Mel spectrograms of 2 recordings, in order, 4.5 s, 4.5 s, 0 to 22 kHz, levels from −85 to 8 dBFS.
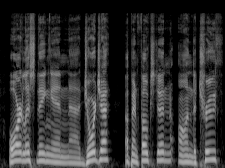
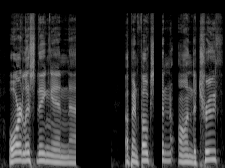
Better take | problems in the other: first | audio cutting out; at 1.5 s for 0.5 s and at 3 s

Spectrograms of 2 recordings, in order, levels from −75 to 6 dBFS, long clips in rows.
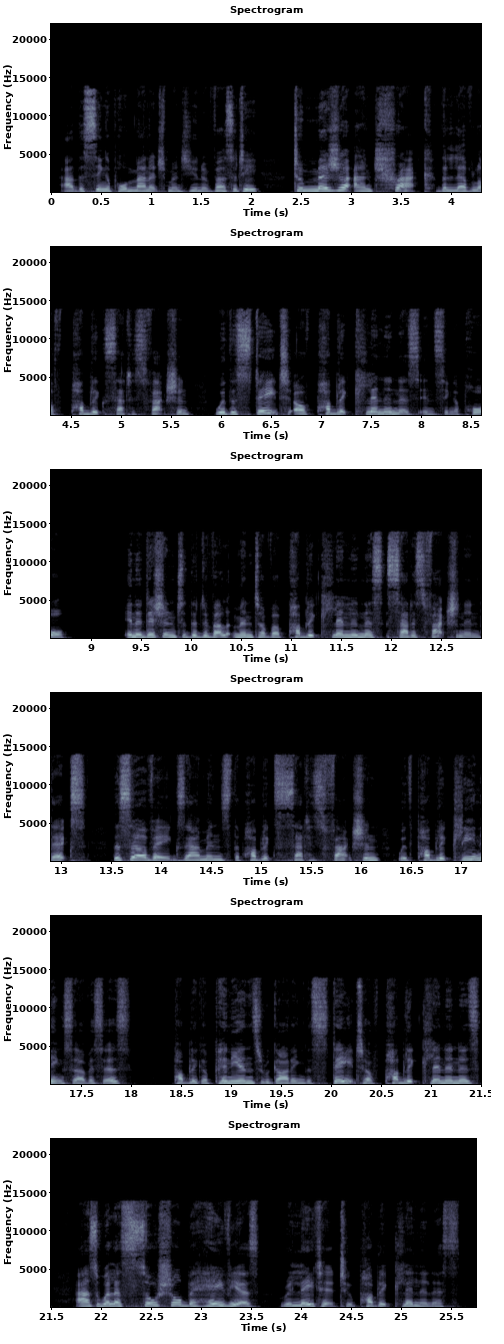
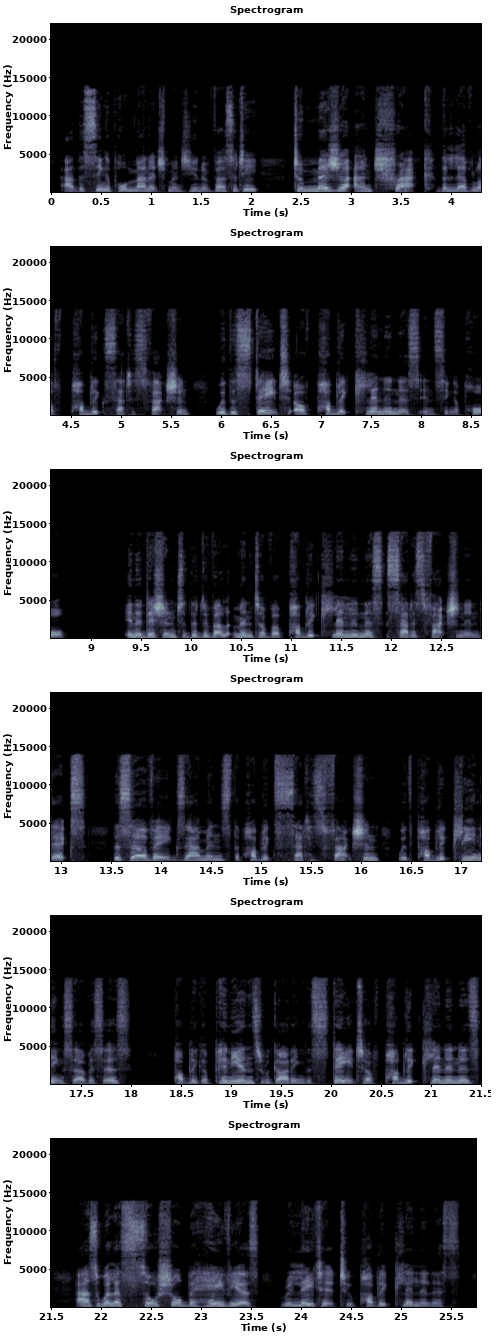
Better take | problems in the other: first | thin; very slightly; fading below 550 Hz

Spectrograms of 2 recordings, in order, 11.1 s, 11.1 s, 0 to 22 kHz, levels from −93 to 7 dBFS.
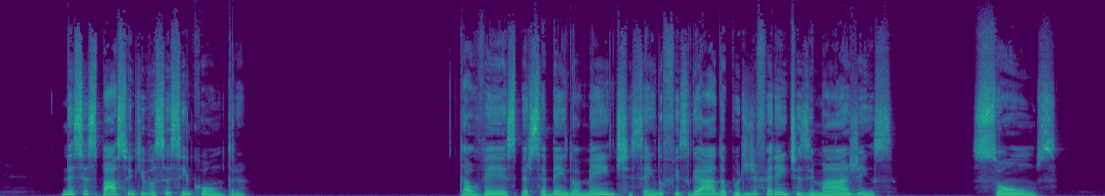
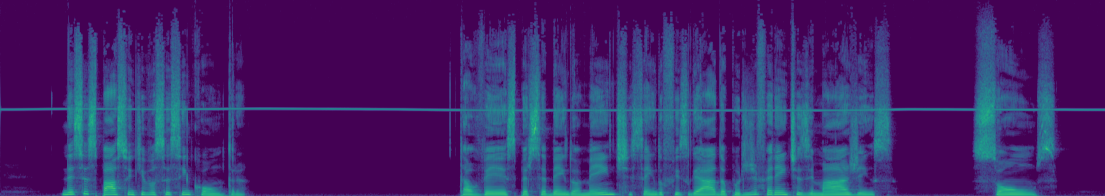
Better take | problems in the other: first | high-pitched whine; noticeable; throughout; 9.5 kHz, 20 dB below the speech

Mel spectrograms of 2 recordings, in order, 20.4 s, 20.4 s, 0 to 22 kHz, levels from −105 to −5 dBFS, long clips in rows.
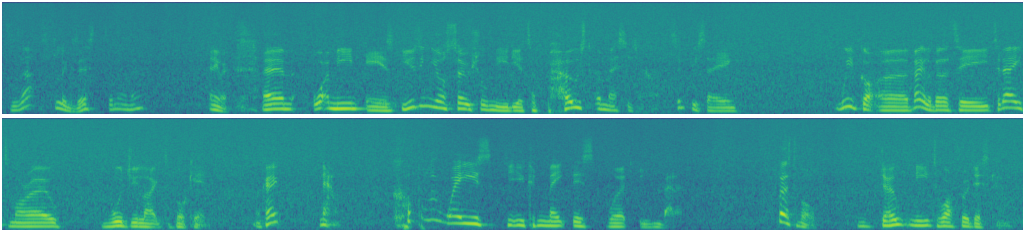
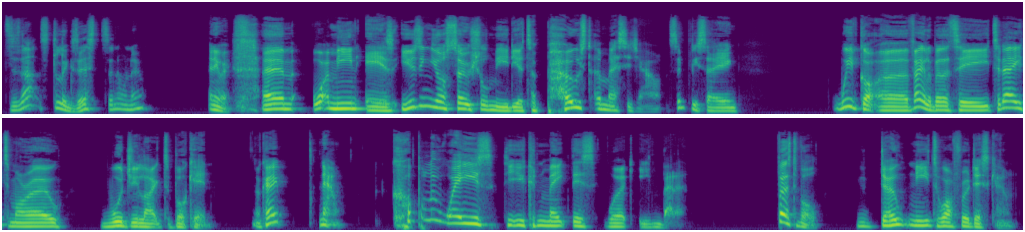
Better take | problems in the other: second | hiss; loud; throughout; 5 dB below the speech

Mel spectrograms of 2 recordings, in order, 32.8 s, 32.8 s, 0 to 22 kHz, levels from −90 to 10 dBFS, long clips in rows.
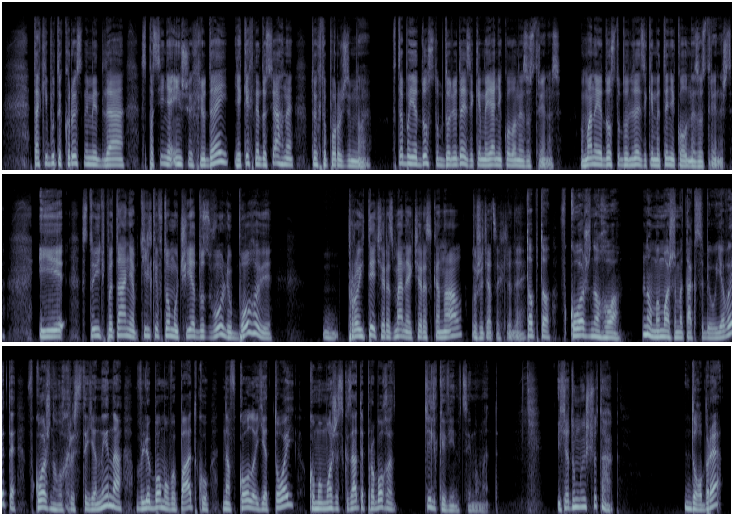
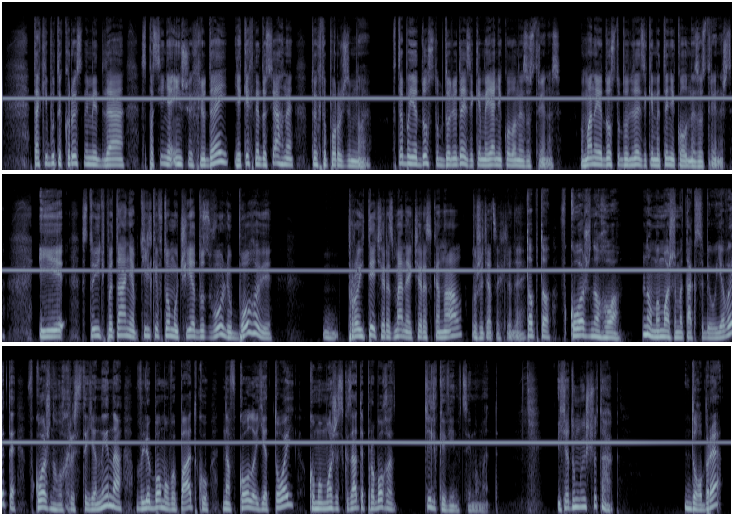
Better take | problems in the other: first | high-pitched whine; loud; throughout; 2 kHz, 5 dB below the speech

